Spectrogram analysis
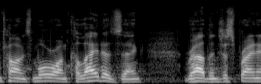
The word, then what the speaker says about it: chelate: So what's chelate mean? The word, some people say chelate, but it's pronounced chelate.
